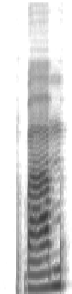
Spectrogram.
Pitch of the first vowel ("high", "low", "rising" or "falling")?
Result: rising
